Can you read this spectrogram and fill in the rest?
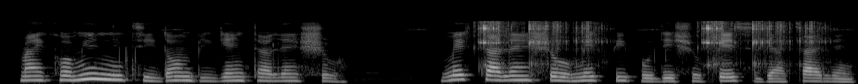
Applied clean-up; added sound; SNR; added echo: none; Coin (dropping) / Glass; 2 dB; none.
